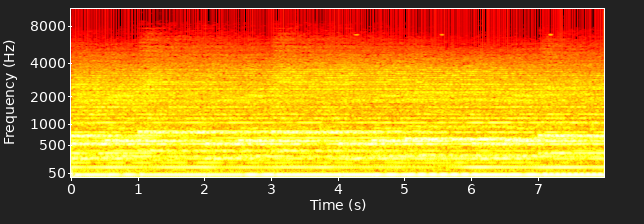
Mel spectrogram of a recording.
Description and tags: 120 4b Nostromos Loop 09 C
Nostromos is a cinematic VST & AU plugin instrument for Windows and Mac OSX.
